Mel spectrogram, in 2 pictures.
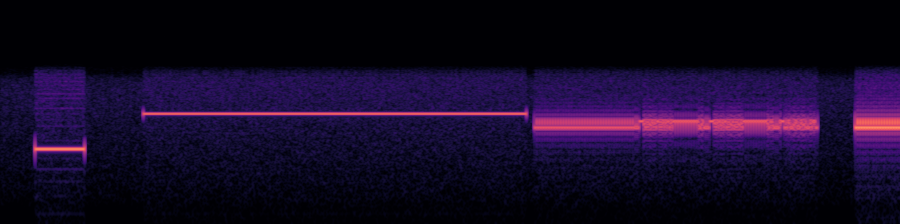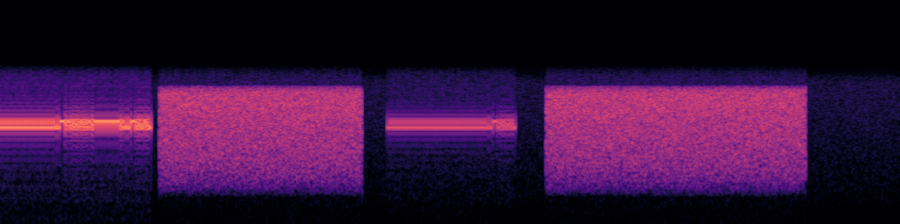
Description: Fax machine handshake, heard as a beep, a long tone, a warble and hiss.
